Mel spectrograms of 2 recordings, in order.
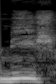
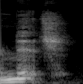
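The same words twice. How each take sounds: First: Niche rhyming with leash, long ee; niche as "neesh". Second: Niche rhyming with rich, short i and ch; niche as "nitch". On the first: Coach offering the other pronunciation, niche said "neesh". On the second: Coach naming the thing to determine, niche said "nitch". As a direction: say niche with a "tch" ending. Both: Shown as a demonstration. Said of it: "however you pronounce it".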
